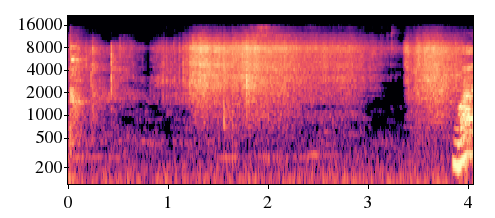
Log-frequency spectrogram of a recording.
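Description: Seasoning powder rustles out of a packet.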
